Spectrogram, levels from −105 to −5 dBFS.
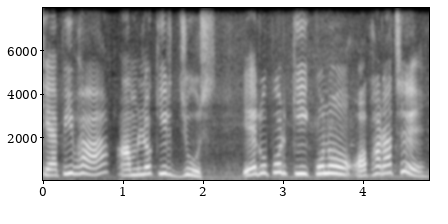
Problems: background conversations at intervals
